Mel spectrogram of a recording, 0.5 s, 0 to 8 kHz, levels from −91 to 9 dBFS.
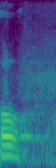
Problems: constant background noise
